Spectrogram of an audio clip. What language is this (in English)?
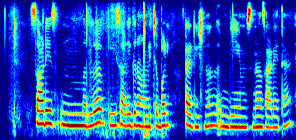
Dogri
